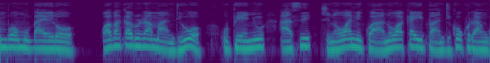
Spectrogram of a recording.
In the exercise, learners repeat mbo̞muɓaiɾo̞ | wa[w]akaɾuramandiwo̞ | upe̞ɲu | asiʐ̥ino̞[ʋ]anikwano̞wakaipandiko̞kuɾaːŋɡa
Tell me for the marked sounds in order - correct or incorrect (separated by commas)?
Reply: incorrect, incorrect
